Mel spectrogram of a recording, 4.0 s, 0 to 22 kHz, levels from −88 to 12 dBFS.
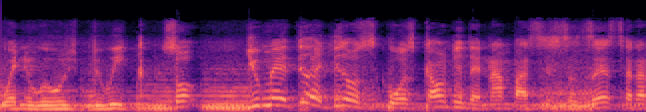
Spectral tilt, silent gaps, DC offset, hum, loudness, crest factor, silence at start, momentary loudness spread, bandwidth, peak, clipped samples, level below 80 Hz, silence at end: -6 dB/octave; none; under 0.1%; none; -13 LUFS; 12 dB; 0 s; 4 LU; 10.5 kHz; 0 dBFS; under 0.1%; -46 dBFS; 0 s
